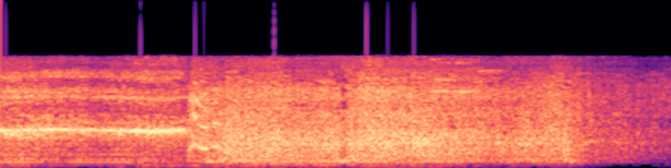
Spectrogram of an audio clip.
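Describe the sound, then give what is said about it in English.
Daimler car driven fast at night downhill on a slippery road full of sharp curves. A loud tonal engine whine gives way to a harsh, broad rushing roar that fades away near the end. “I drove that Daimler for all she was worth. It was risky driving with my right arm out of action. But I drove on south, downhill into the valley. The road was full of sharp curves and shiny under my headlights and very slippery.”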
